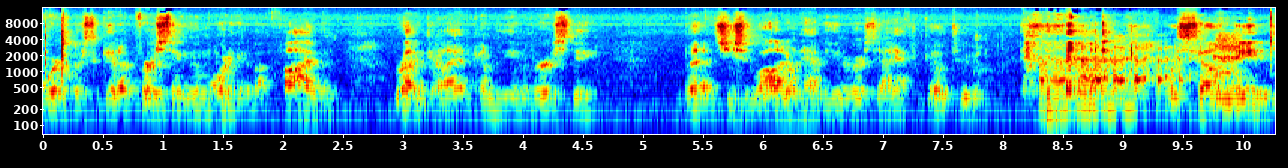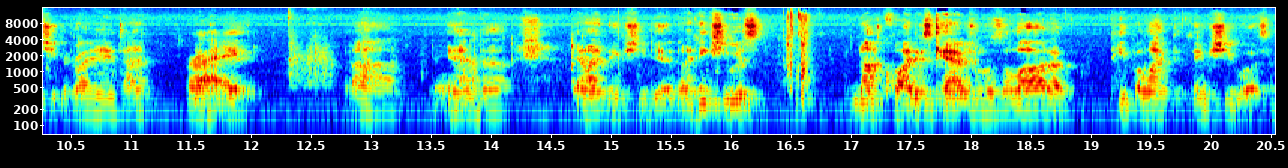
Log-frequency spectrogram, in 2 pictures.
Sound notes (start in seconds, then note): 8.2 laughter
